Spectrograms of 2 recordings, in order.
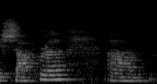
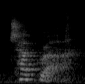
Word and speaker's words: chakra: Sanskrit words and although most people say chakra that's not how do you pronounce it it's chakra Chuck go out if you can roll your R so they're just a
